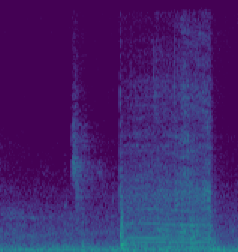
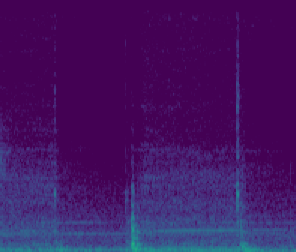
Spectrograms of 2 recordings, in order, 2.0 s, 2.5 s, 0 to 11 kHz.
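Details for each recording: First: 2006 Ford F150 5.4L 3V 4x4 driver's power window, master switch held up: motor hums evenly under a second, stops after two to three inches with switch still pressed; down works fine; faulty master window switch. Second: 2006 Ford F150, 5.4L 3V 4x4, front passenger window: a quiet, steady motor hum as the glass goes up, with light switch clicks and no grinding; normal operation. The fault is in the driver's window master switch.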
